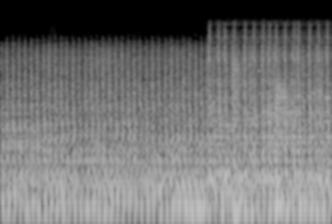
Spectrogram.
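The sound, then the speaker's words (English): Sustained machine gun fire: a dense, rapid stream of loud shots running without a break, turning brighter and slightly louder about midway through. “So there's some extra machine gun action this week.”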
